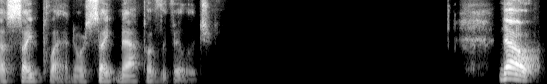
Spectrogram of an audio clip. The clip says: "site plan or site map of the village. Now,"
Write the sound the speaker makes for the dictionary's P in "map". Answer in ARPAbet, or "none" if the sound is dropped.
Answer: P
